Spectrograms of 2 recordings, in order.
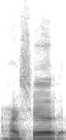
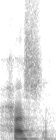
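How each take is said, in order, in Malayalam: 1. ഷ് ശബ്ദത്തിനു ശേഷം ഒരു ചെറിയ സ്വരാക്ഷരം ചേർക്കുന്നു. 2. ഷ് ശബ്ദം യാതൊരു സ്വരാക്ഷരവുമില്ലാതെ പിടിച്ചുനിർത്തുന്നു. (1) "ഹഷർ ഹഷർ എന്ന് ചലിക്കരുത്" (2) "ഷീനിൻ്റെ സുക്കൂന് ഹഷ്ർ എന്ന് സൂക്ഷിച്ചുകൊണ്ട്"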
